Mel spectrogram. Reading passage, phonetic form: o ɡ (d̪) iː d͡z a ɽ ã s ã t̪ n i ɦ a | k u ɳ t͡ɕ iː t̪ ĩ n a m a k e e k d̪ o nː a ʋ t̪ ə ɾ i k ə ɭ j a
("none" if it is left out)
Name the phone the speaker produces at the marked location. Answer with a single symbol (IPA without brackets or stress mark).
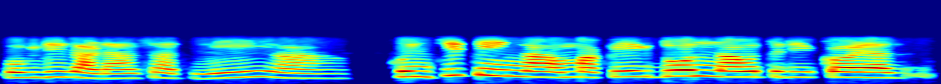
d̪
